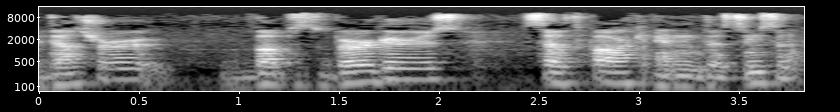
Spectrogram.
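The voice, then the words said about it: Put-on accent on English names. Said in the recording (French): “Est-ce que mon accent est bon ... Oui, ça va, ça va.”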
